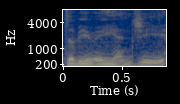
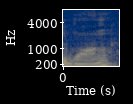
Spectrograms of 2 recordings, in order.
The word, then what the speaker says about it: Wang: wrong way it's andy wong it's spelled w-a-n-g so i always thought it was andy wang but it's andy wong so that way that's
